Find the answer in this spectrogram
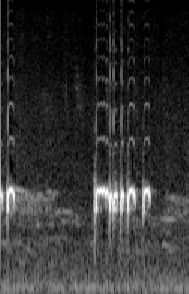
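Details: Local Zebra Dove in strong voice, used to excite quiet doves and raise their breeding drive. A single loud coo, a second of near silence, then a quick, rolling phrase of four or five bright coos.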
